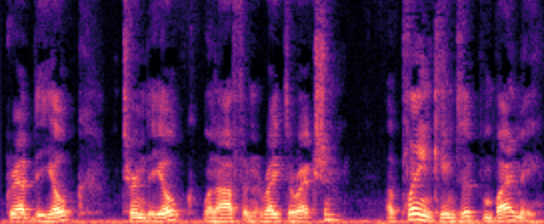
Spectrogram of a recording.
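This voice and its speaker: An older man with an American accent giving a blunt, opinionated monologue in deliberate, broken-up phrases, with a gravelly voice. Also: mid-range voice, darkish tone. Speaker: video commentator and private pilot. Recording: light background noise.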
